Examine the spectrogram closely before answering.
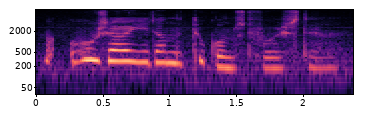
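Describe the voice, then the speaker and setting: A woman playing a shy, gentle young woman being courted, speaking hesitantly and dreamily, often in a whisper, in a radio drama. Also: sits high, lively intonation, a little fast, a little hiss or hum. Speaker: Marion.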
